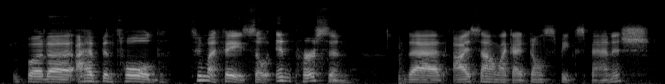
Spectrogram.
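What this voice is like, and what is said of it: Californian accent. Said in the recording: “you have like such a Californian accent”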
